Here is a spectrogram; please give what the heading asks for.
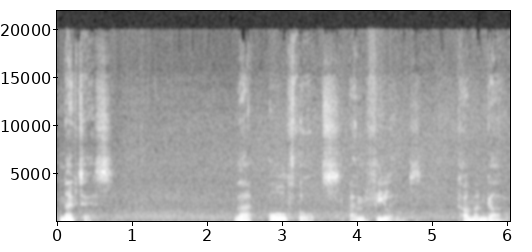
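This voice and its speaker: A man narrating a guided meditation in a calm, deliberate, soothing manner with long pauses. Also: medium pitch, a little hiss or hum, poor audio. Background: waves.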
